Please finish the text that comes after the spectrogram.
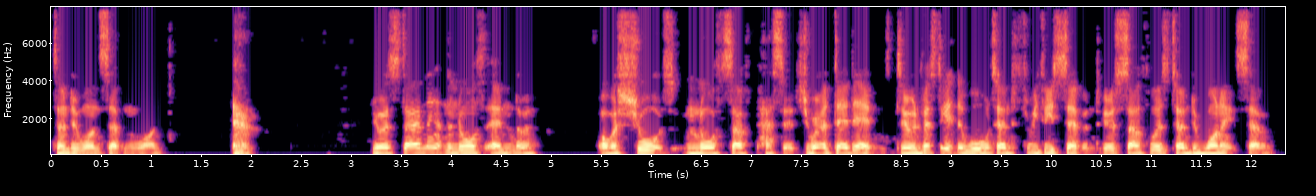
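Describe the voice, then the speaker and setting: A man's voice: a little high, normal speed, a little mellow, rough recording. A man with a cold coming on reads a gamebook aloud, adding weary, exasperated, off-the-cuff commentary. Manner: weary, grumbling, exasperated asides. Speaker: solo gamebook reader and commentator.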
